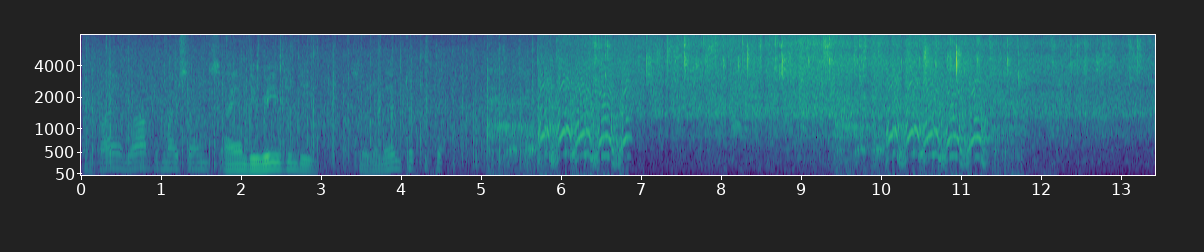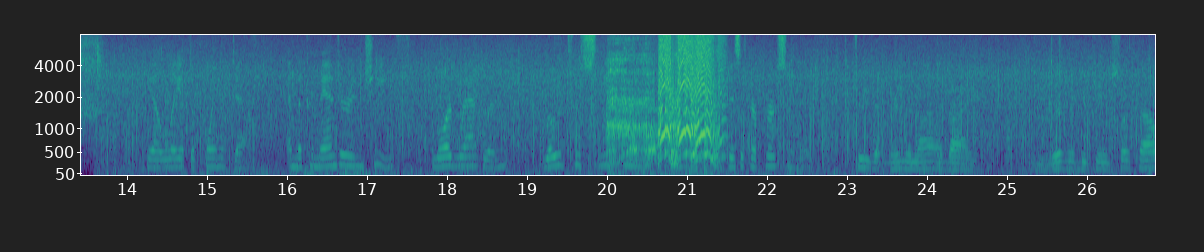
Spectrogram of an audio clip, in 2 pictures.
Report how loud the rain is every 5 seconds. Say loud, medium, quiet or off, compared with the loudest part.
medium, loud, loud, medium, medium, medium.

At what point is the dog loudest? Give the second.
21 s.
